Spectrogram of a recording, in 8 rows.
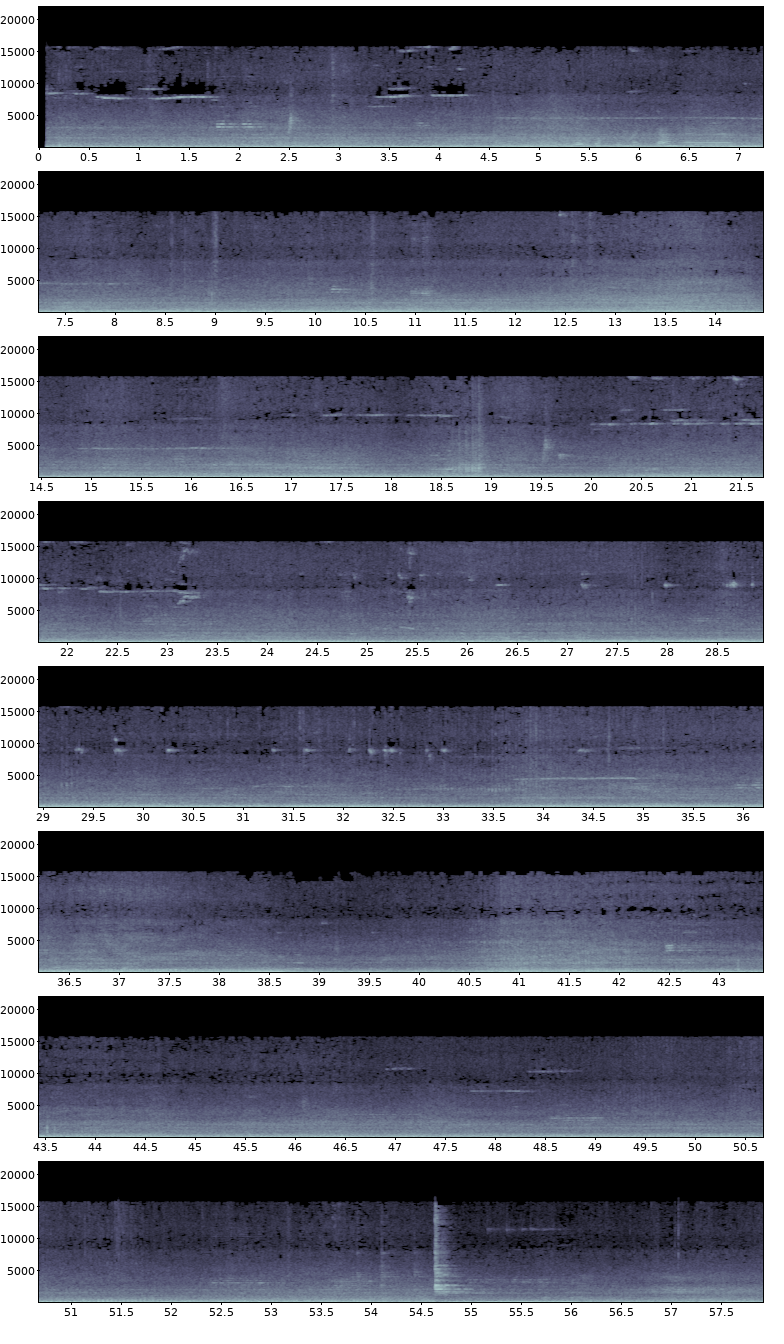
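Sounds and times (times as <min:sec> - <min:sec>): city street traffic rumble: 0:00.0 - 0:57.9.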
